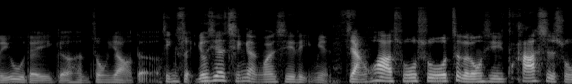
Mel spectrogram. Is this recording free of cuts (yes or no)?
no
